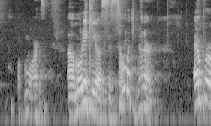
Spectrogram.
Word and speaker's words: Mauricius: His name was Moricios, but of course, we mispronounce everything. So, I'll just say Morris. Maurice. Morris. Moricio is better.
